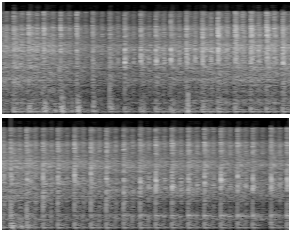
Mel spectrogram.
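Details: Twister engine idling with an uneven clatter of ticks, roughly three a second, over the exhaust beat of a single cylinder; abnormal engine noise, cause unclear.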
